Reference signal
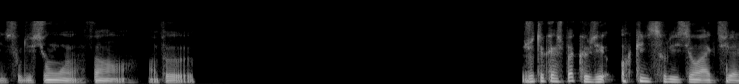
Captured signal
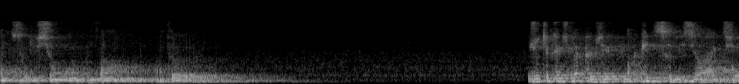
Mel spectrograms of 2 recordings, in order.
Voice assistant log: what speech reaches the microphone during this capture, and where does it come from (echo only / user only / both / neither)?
echo only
